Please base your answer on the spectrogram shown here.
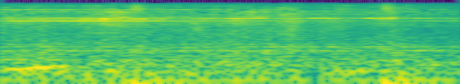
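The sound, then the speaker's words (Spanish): Airplane taking off, a loud steady roar and low rumble that holds throughout, with a thin high whine running over the top. “Solo es el despegue.”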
